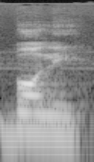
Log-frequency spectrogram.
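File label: "boli", Nigerian Pidgin, male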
